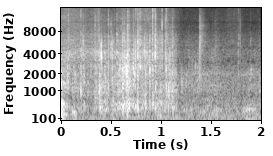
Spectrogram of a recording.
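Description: Paper record sleeve rustling and crinkling as a vinyl LP is handled, dying away after about a second and a half.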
